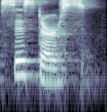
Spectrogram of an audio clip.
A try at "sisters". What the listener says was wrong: Sisters. No, sisters. Sai, em không đọc cái chữ S ở giữa. Cái này có 3 chữ S lận.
